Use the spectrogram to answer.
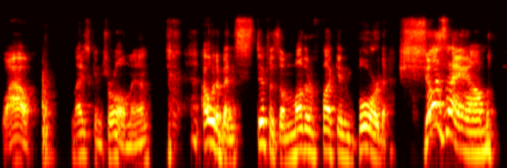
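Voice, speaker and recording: A man's voice: a little high, sing-song, slow pace. An actor in a play table read over video call, playing a crude, cocky male buddy with a profane, sarcastic manner. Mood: brash hype. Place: remote video call reading.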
